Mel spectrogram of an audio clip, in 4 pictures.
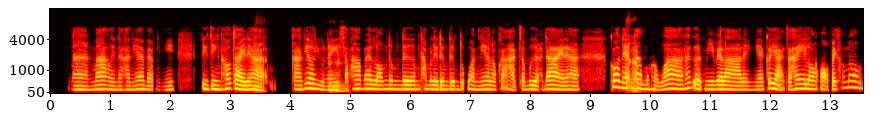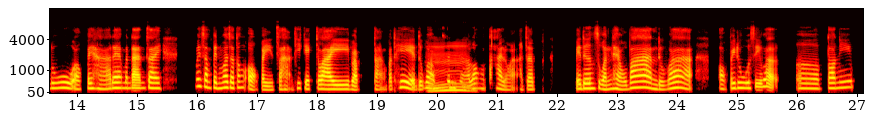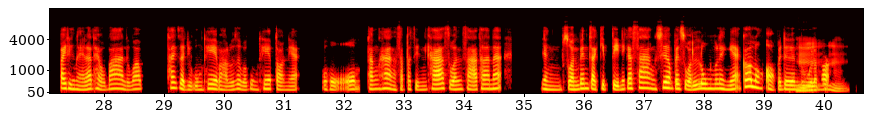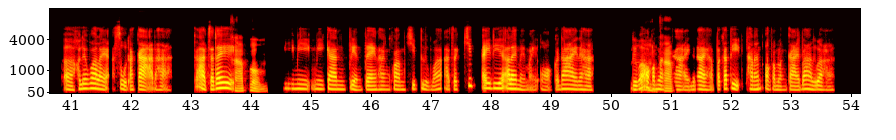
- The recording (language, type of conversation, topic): Thai, advice, ทำอย่างไรดีเมื่อหมดแรงจูงใจทำงานศิลปะที่เคยรัก?
- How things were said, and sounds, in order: throat clearing; wind; tapping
